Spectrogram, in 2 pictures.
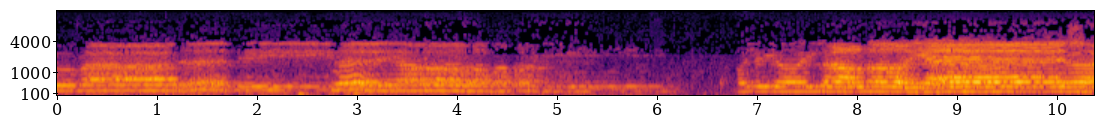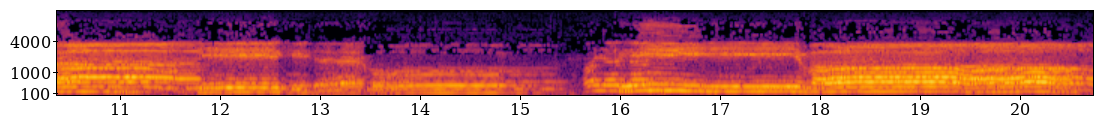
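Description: Men singing a slow wordless Hasidic niggun, long held notes in three phrases with a short breath about six and a half seconds in and again about fifteen and a half seconds in.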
